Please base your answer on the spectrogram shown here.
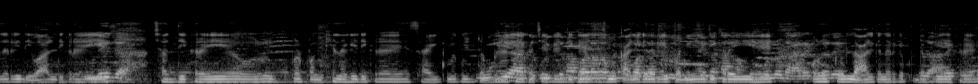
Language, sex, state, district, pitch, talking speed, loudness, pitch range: Hindi, male, Bihar, Jahanabad, 125 Hz, 275 wpm, -27 LUFS, 120-125 Hz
